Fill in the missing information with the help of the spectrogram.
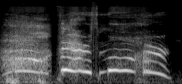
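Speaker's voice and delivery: high, loud shout after a gasp; gasp, then cry out in high amazement; excited gasp. Real, not acted.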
